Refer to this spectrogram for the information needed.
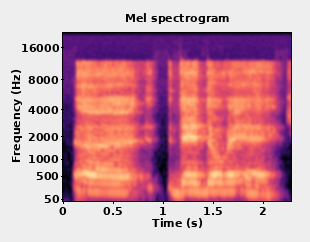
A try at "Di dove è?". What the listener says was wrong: No, no, it's not they. Di dove è? Di dove è? Di dove è?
